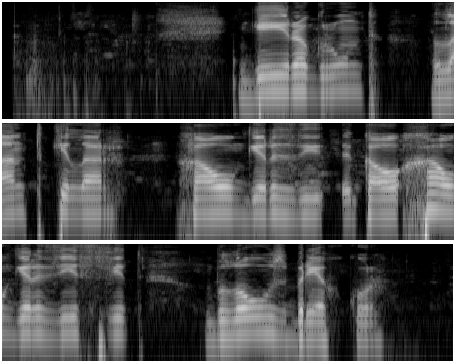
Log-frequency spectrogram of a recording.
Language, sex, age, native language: Icelandic, female, 80-89, Russian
